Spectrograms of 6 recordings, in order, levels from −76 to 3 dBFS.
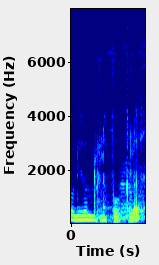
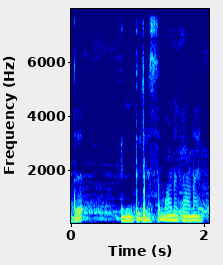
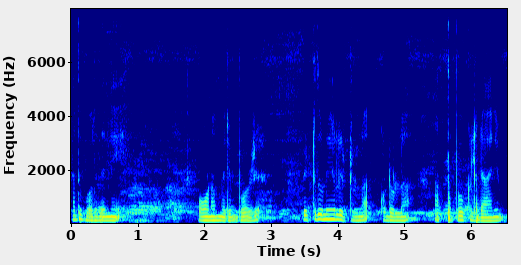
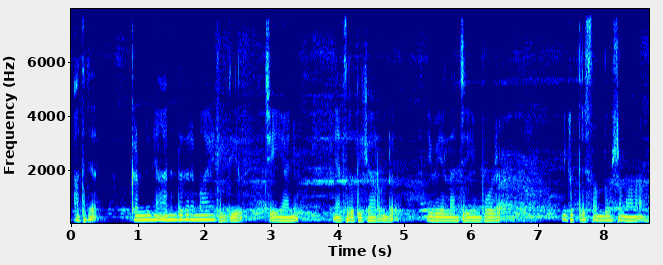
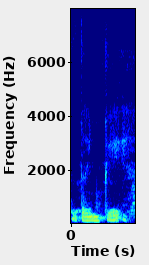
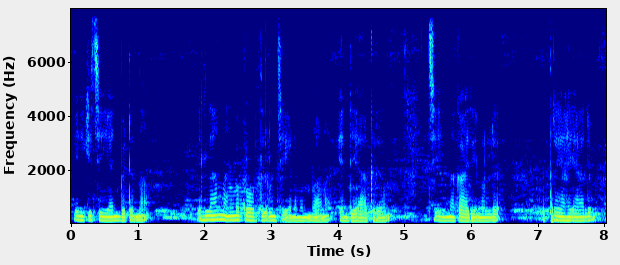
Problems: constant background noise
